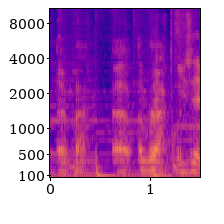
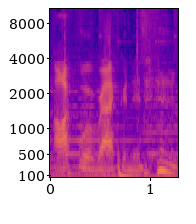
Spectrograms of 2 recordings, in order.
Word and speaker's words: Araquanid: You're right, Araquanid. You said Aqua Araquanid. Yeah. I'm 50-50 on this name. I know what it is when I think about it, but I always mispronounce it if I don't.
